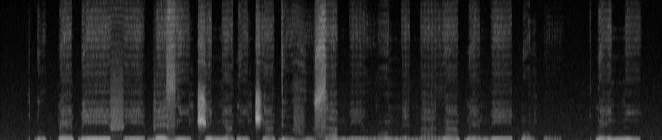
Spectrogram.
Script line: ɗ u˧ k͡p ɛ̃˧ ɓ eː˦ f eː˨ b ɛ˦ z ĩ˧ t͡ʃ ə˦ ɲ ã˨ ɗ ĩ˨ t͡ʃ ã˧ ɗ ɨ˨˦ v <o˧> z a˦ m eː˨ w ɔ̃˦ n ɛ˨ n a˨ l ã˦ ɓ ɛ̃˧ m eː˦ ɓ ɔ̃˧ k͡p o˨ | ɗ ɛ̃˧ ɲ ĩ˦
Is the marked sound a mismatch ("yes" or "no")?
yes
